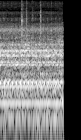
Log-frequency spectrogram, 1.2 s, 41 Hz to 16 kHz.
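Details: Stone flour mill (atta chakki) motor after a bearing change, drawing 2.7–2.8 amps: a steady, even hum with no grinding or knocking, running smoothly.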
